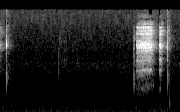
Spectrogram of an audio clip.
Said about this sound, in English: Yeah, so if you heard that, I got a frog, a keychain frog, and yeah, I accidentally sat on it once and it like started ribbiting over and over. I'm like, what and why are you doing that?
